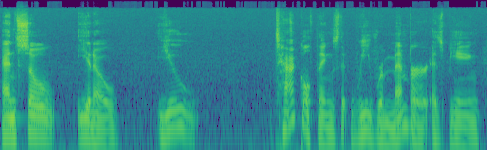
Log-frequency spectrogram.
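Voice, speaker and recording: A man co-hosting a casual live stream chat, backing up the guest with quick agreement and enthusiastic asides. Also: lowish voice, very animated, a little mellow, poor audio. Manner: affirming backchannels, enthusiastic asides. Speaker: co-host.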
